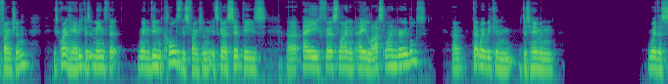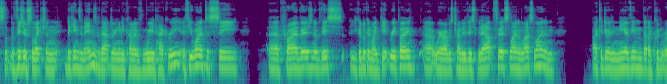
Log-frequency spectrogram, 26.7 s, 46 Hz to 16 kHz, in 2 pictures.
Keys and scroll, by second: 4.7-7.2 typing.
